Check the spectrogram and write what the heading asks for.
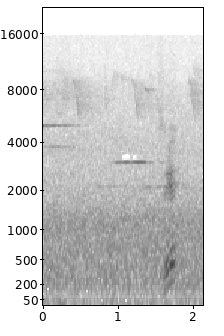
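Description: Black-faced solitaire singing: a thin, high held whistle, then a lower held whistle about a second in. This is the song locally called the 'squeaky door' or 'rusty gate' bird.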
